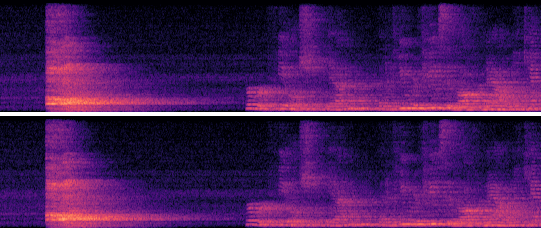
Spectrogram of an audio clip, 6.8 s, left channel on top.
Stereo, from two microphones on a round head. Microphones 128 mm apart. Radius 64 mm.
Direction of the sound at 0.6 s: 25° right (ahead or behind).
